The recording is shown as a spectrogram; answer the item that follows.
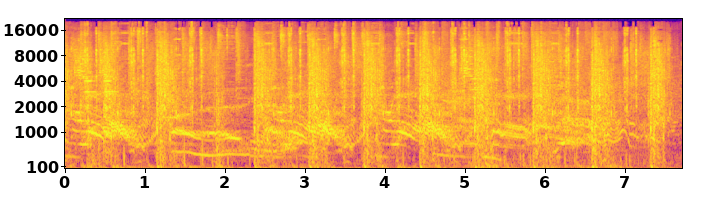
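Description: Gunfire in the video game Yakuza 4 comes as repeated bursts of shots and impacts in an uneven rhythm, loud and close, with a voice talking intermittently underneath.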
